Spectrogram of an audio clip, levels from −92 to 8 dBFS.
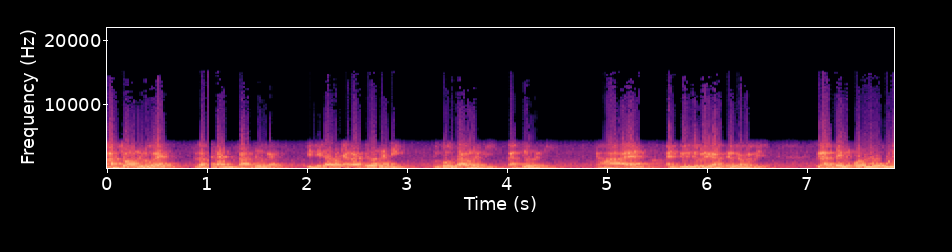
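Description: A short glitch cuts through the sound from about 0.98 to 1.05 s, lasting roughly 70 ms. It is the mark of damaged data in a compressed stream. A stretch of the encoded bytes arrived wrong, lost, zeroed or overwritten. The decoder misread or refused the frames covering that moment and lost sync. It then hunted for the next valid frame header and resumed clean decoding just after 1.05 s.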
